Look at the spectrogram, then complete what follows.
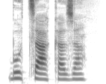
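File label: "butzacas", female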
